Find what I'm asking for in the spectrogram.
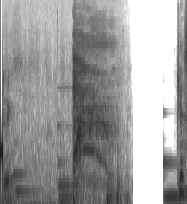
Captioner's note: laughs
